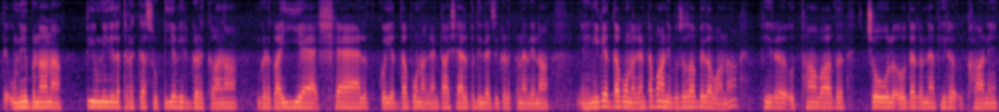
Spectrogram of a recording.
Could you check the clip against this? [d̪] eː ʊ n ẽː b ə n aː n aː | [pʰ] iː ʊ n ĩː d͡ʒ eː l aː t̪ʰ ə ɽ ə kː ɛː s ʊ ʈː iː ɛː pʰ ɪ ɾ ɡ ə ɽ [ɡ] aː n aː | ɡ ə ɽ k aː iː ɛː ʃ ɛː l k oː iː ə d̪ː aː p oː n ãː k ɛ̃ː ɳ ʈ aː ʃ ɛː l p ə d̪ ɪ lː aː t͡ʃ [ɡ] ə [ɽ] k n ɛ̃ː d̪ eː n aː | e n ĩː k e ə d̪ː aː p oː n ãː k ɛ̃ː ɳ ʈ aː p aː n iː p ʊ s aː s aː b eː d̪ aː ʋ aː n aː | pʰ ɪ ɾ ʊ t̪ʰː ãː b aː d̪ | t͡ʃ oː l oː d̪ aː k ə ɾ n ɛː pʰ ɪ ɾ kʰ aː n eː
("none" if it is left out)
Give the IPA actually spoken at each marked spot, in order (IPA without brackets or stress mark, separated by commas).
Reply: t̪, p, k, ɡ, ɽ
